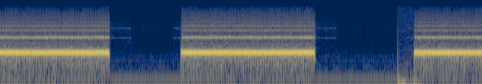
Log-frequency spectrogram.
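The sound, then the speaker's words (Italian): A loud telephone ringing tone sounds alone in long steady beeps, about three bursts separated by short silences, with no voices, before a phone call presented as an intercepted call from Pope Francis. “Grazie alla talpa abbiamo intercettato le telefonate quelle di Papa Francesco.”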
